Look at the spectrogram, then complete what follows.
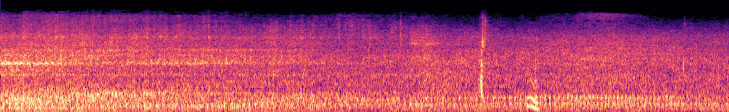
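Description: Steady hum of distant motor traffic, slowly fading, with one sharp click about three and a half seconds in and a brief falling squeak just after.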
